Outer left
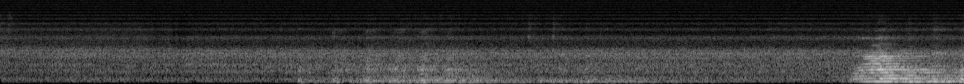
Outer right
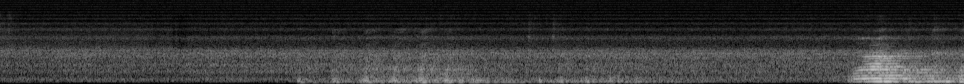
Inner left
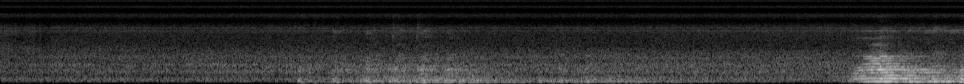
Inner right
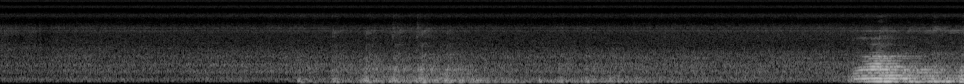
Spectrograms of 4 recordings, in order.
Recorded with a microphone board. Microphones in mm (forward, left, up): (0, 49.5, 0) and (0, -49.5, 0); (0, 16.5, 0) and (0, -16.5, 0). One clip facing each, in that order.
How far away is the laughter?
About 2.5 m.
